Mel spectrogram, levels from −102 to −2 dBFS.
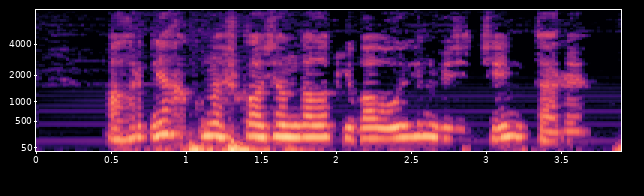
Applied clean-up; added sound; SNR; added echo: classical method spectral subtraction.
